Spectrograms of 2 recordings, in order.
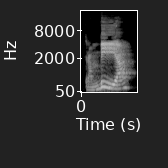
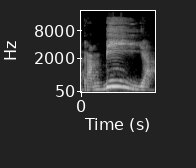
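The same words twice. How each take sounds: First: Said in the usual way. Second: TRANVÍA very slow, the Í stretched and punched; stressed closed vowel. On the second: Shown as a demonstration. Teacher showing where the accent falls, stretched Í in TRANVÍA. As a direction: hold the stressed Í long in TRANVÍA. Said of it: "tienen la acentuación de la palabra".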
